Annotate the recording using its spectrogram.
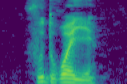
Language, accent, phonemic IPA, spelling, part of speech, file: French, France, /fu.dʁwa.je/, foudroyer, verb, LL-Q150 (fra)-foudroyer.wav
- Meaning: 1. to strike (of lightning) 2. to devastate; to cause to be thunderstruck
